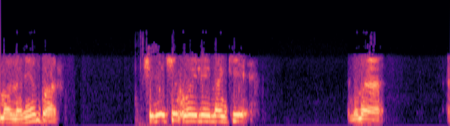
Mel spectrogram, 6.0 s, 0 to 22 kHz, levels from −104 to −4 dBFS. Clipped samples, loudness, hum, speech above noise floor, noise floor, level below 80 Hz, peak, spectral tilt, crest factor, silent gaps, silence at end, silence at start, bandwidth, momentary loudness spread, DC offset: under 0.1%; -18 LUFS; none; 63 dB; -80 dBFS; -64 dBFS; -8 dBFS; -4.5 dB/octave; 12 dB; none; 0 s; 0 s; 3.9 kHz; 9 LU; under 0.1%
